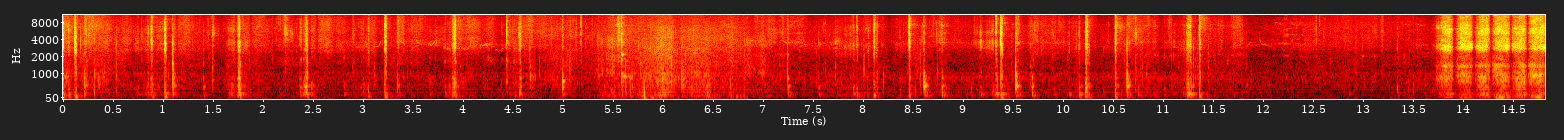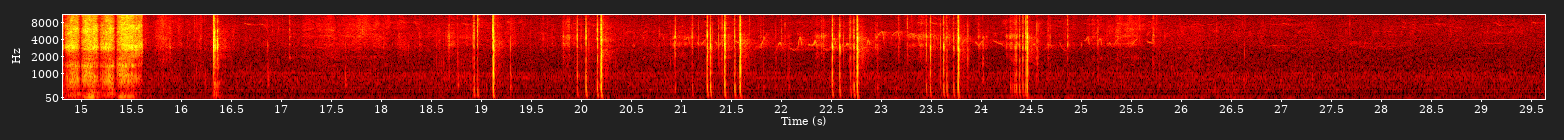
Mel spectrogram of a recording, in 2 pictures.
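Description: A blade chopping and carving green hazel sticks into tent pegs: a run of sharp cuts and knocks into the wood, then a loud two-second scraping stretch about halfway through. After that come sparser knife cuts that die away near the end.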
